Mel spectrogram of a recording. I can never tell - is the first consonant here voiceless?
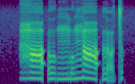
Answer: no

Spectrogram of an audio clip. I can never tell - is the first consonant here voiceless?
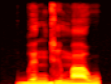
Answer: no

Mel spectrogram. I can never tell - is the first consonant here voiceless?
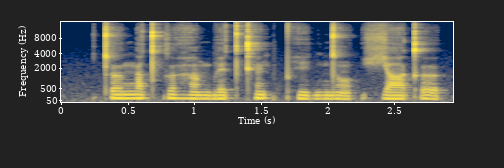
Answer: yes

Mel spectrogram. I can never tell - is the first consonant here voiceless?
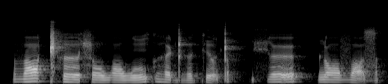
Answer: no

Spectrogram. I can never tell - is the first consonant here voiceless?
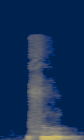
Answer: yes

